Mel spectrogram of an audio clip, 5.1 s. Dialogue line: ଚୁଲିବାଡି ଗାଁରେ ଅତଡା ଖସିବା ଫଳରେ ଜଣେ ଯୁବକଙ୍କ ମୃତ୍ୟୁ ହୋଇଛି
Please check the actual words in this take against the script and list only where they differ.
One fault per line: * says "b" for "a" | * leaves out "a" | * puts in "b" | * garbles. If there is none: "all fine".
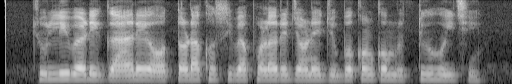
all fine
